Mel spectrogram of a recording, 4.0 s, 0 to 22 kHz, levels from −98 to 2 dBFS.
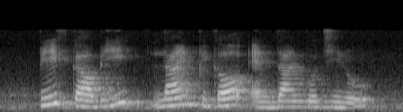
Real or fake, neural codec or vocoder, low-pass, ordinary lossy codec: fake; vocoder, 22.05 kHz, 80 mel bands, WaveNeXt; 7.2 kHz; none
